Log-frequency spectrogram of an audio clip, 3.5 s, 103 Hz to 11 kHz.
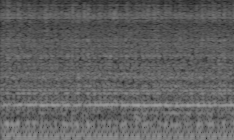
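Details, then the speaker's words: Chery QQ 308 three-cylinder running a 4-hole injector (before returning to stock 2-hole), heard at the tailpipe; owner felt it ran poorly and planned a tune-up. Low burble with a slightly irregular beat at idle, no popping: uneven idle, cause unclear. "Di man siya puputok-putok pero iba yung minor niya."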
